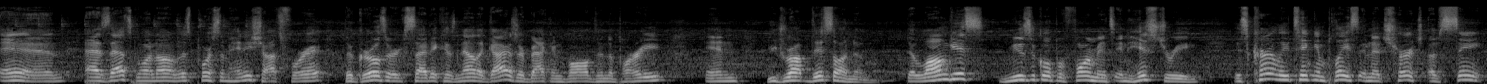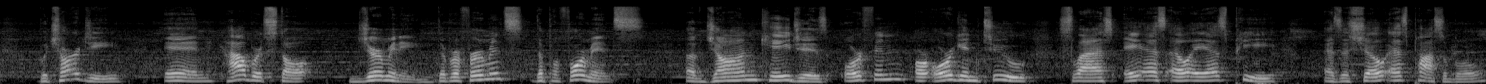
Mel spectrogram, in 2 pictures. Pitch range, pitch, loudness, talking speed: 145-190 Hz, 170 Hz, -26 LUFS, 150 wpm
